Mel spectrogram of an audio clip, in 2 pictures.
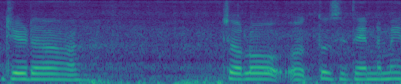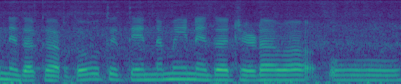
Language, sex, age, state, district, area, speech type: Punjabi, female, 45-60, Punjab, Gurdaspur, urban, spontaneous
